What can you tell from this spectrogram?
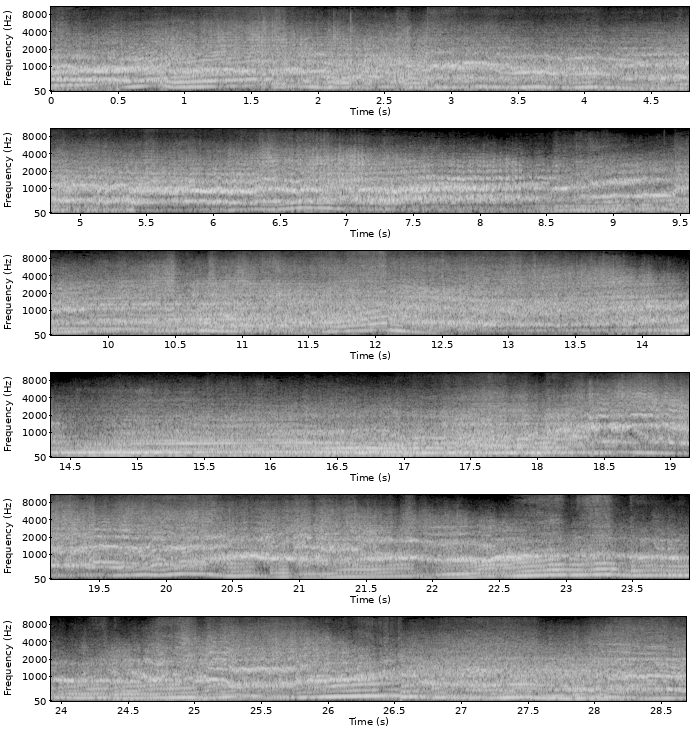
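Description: Drift cars sliding sideways through a corner, their engines revving up and down over and over while the tyres squeal and skid.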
